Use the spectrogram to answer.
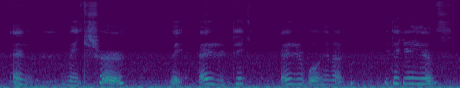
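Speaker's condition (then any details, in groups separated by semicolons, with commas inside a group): Cerebral palsy; dystonia in hands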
